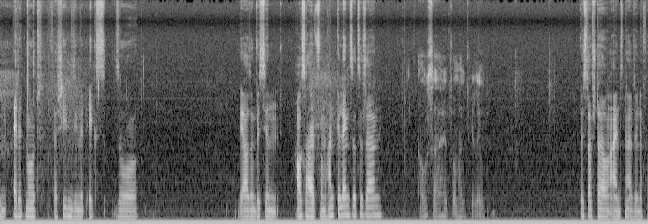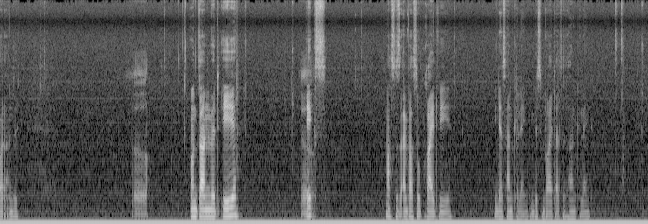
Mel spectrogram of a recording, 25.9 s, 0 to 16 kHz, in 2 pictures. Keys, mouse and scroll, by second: 1.0 g, 5.3 click, 9.5-11.7 middle drag, 17.8 e.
